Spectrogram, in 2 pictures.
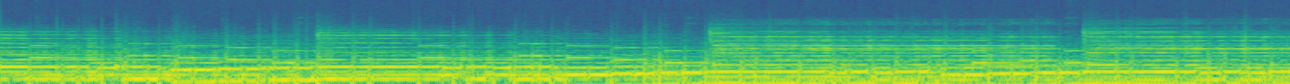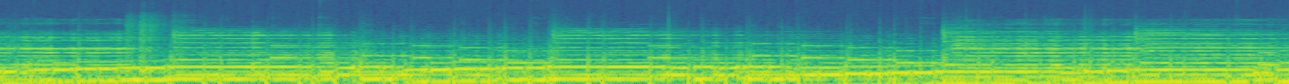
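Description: Instrumental band music with no singing: held organ chords over electric guitar and bass, the chords changing about every four to five seconds over a steady low pulse.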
